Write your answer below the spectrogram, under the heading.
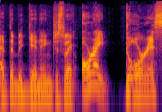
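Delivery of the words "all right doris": sassy, upset, pitched-up annoyed tone. Showing how a name sounds when sassily upset with someone, sassy, upset tone. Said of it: "it just sounds great when you're sassily upset with someone".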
